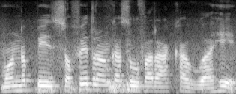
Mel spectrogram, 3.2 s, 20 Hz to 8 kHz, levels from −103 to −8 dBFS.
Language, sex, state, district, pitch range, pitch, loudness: Hindi, male, Arunachal Pradesh, Lower Dibang Valley, 130-155 Hz, 140 Hz, -13 LUFS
